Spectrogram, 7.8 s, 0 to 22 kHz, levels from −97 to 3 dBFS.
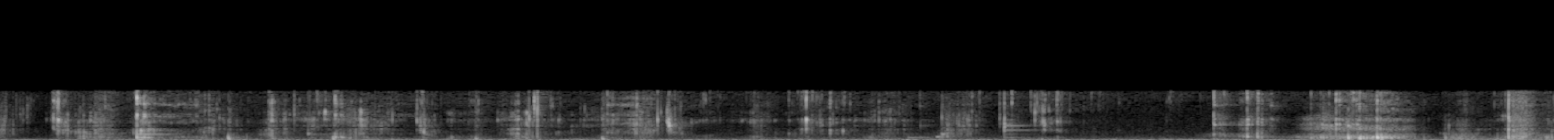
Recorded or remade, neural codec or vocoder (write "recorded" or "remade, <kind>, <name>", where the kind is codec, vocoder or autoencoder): recorded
